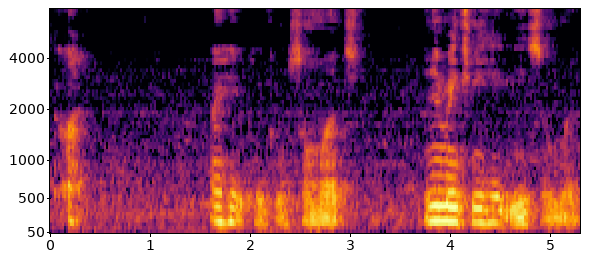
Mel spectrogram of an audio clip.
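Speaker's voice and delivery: on the verge of tears. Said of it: "I'm gonna start crying again".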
